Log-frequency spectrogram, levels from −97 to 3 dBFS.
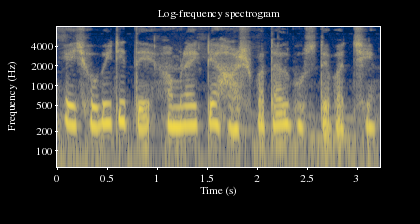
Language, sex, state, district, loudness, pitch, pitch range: Bengali, female, West Bengal, Cooch Behar, -13 LUFS, 240 Hz, 230-260 Hz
